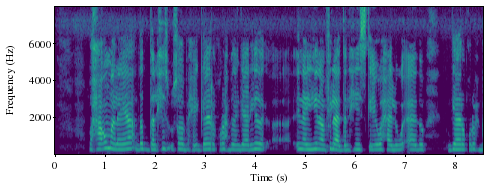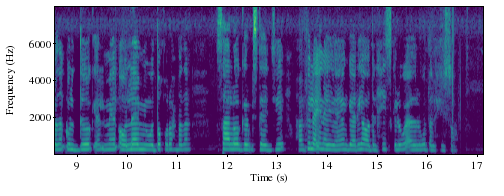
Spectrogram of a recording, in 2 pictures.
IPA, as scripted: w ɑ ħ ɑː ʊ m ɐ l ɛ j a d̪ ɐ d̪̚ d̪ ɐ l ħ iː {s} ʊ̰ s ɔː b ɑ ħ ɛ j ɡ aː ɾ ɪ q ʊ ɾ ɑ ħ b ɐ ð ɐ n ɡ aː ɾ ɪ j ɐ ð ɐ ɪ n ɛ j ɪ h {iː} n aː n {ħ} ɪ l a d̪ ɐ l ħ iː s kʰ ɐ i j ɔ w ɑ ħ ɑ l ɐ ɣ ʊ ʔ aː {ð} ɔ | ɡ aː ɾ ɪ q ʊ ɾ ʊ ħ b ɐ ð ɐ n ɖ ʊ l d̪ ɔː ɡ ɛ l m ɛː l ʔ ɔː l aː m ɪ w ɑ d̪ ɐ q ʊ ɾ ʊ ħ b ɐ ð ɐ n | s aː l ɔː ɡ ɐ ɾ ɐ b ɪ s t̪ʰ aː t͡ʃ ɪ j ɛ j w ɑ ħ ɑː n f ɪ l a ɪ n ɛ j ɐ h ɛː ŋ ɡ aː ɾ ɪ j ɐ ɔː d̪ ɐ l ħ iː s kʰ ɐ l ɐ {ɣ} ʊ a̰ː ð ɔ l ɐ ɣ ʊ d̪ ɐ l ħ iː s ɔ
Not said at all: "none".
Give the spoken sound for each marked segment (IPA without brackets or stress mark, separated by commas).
s, iː, f, ð, ɣ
